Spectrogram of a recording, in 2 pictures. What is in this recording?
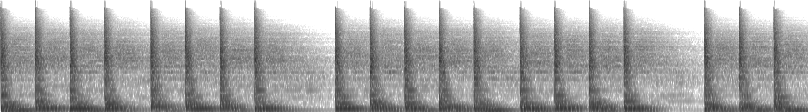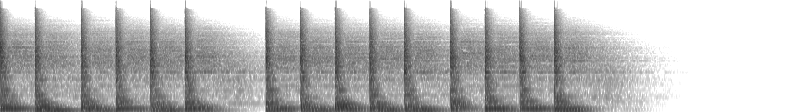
Deep House in Serum.
Dance, EDM, Electro, House, Techno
